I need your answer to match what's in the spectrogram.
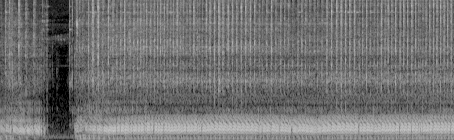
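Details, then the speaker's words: Craftsman chainsaw started for the first time after about five years sitting in a shed, on residual fuel; runs rough with a wavering, hunting buzz, revs surging and sagging; it seems to have trouble picking up fuel and only runs with the choke on. "all right so it's like it's having trouble picking up fuel"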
